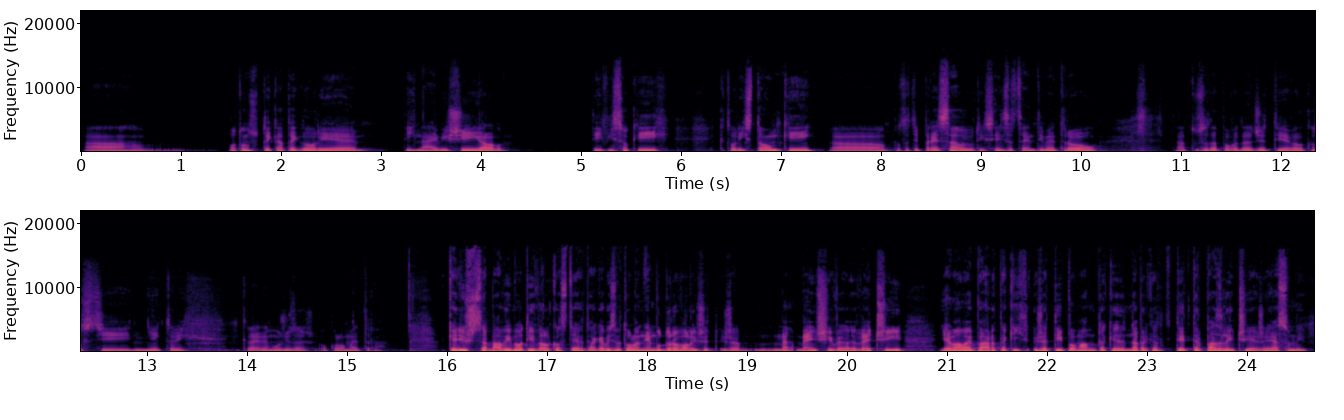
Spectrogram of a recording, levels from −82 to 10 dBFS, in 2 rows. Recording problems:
none

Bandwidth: 16.5 kHz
